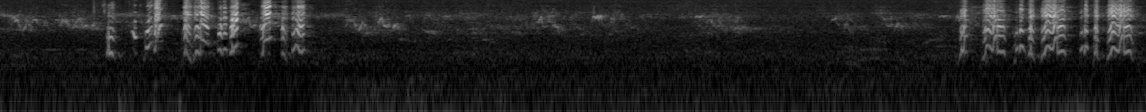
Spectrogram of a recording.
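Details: A wild, untrained Baghdadi bulbul in its first song season gives two short bursts of bright, chattering warbled notes, about a second each and a few seconds apart, over a low rumbling background.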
